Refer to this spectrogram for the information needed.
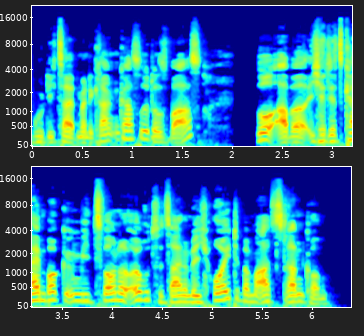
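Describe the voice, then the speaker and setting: Very fast and with lively intonation, a man speaks at a fairly high pitch in a very clean recording with a silent background. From northern Germany, Hamburg. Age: 20s. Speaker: podcast co-host. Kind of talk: casual chat.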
